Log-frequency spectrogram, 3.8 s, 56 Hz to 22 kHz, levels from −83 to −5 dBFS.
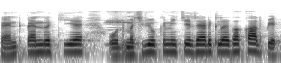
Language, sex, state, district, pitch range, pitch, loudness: Hindi, male, Uttar Pradesh, Saharanpur, 135-165 Hz, 165 Hz, -19 LUFS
